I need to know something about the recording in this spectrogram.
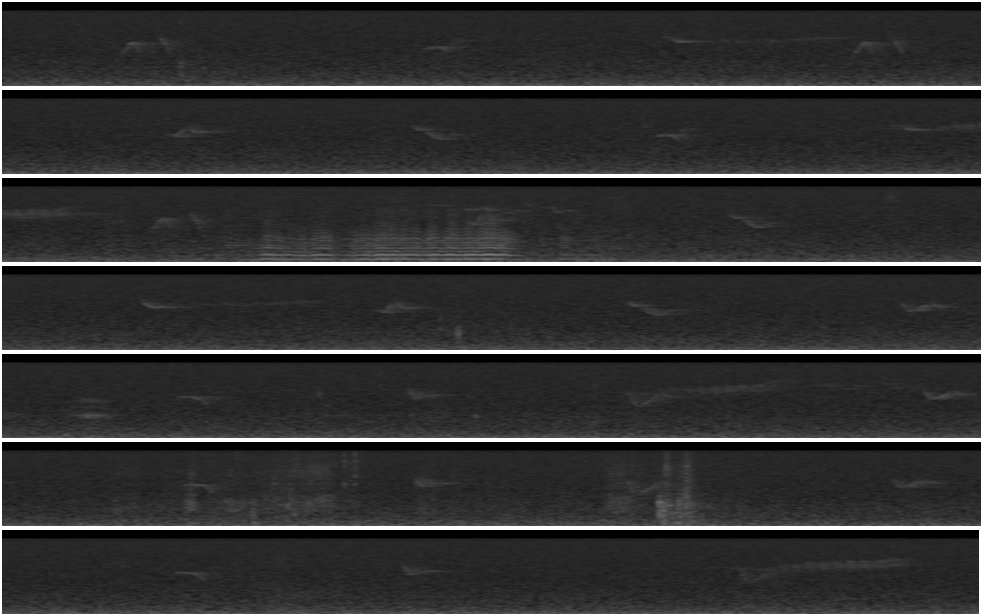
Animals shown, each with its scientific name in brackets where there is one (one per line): Brown Creeper (Certhia americana)
Blue-headed Vireo (Vireo solitarius)
Black-throated Blue Warbler (Setophaga caerulescens)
